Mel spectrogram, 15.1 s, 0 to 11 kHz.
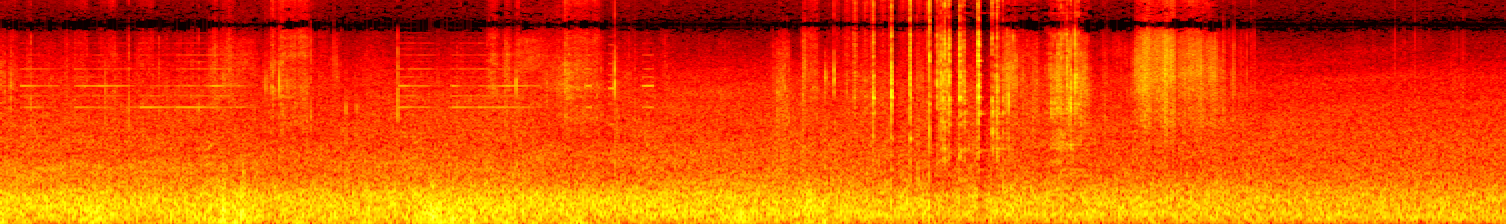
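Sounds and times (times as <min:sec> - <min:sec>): steady low rumble: 0:00.0 - 0:15.0
grit rattling in sand scoop: 0:08.0 - 0:12.6
sand pouring hiss: 0:10.2 - 0:12.6.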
